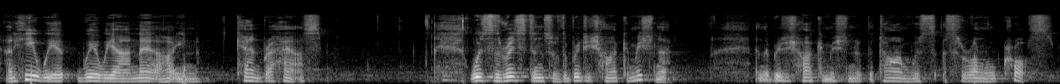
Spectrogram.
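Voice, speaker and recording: Elderly woman, gravelly, chuckling anecdote, faint hiss. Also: deep voice, fairly even intonation, moderate pace, darkish tone. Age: 80s. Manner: fond, chuckling storyteller. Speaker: oral history interviewee. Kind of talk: reminiscing anecdote.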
